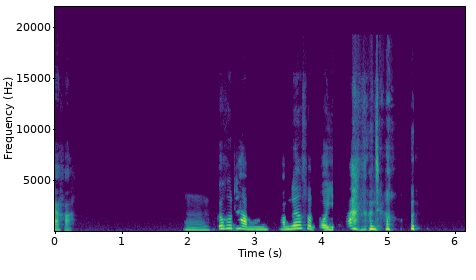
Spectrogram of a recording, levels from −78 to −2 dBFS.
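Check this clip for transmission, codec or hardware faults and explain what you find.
No transmission, codec or hardware faults can be heard anywhere in this speech recording.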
